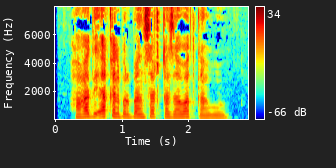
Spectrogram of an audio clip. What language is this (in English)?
Pashto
